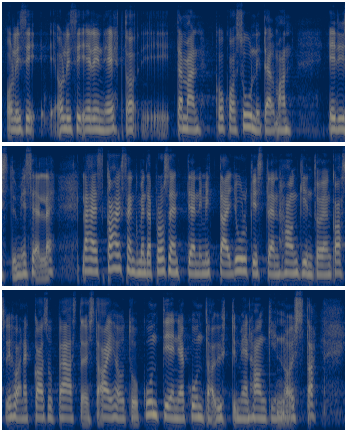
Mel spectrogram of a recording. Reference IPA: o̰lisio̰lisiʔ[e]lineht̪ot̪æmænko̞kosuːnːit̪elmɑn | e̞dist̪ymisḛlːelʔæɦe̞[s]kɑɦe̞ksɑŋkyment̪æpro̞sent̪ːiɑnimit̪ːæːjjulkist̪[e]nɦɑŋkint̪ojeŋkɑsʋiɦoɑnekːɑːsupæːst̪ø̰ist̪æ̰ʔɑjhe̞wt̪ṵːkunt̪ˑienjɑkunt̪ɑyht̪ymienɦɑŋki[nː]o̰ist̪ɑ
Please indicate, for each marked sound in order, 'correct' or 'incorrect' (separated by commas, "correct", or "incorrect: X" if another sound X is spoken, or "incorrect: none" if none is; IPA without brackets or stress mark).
correct, correct, correct, correct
